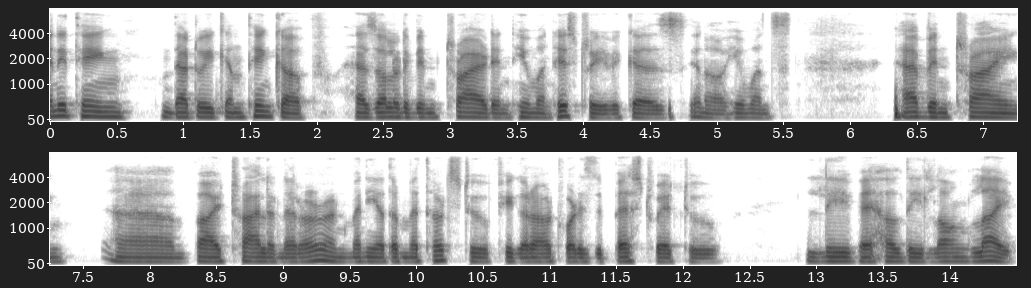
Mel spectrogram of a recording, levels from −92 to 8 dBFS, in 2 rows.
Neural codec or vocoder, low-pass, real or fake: none; 7.2 kHz; real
